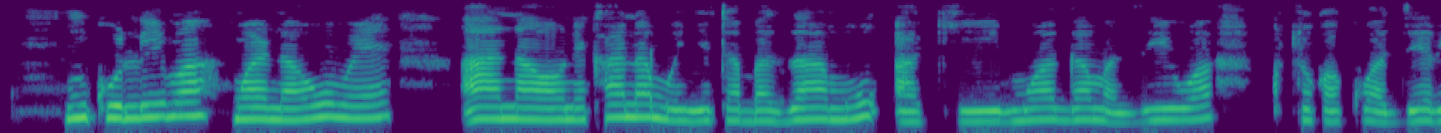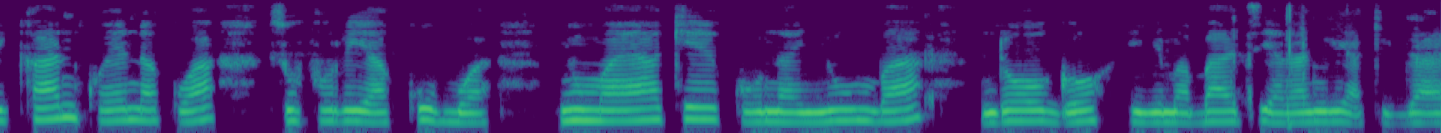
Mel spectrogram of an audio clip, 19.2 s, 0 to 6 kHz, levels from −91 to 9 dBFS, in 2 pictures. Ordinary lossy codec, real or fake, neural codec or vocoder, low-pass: Opus, 64 kbps; real; none; 5.4 kHz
